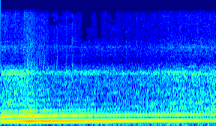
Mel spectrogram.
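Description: A car circles a track at a high-performance driving event, its engine holding a loud, steady note that swells slightly as throttle is fed in, with no talk over it.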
